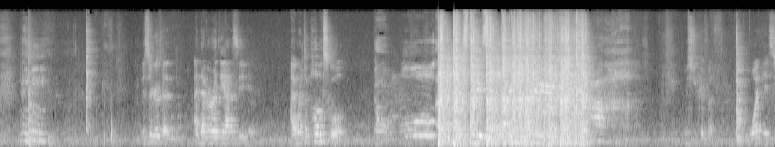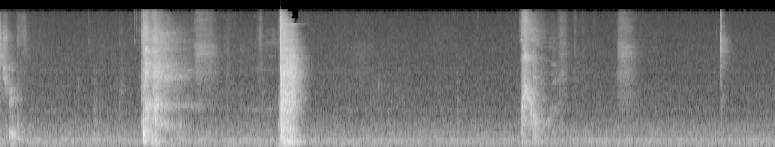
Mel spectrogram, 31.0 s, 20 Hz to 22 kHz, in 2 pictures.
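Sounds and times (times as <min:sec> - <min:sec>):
fists pounding on table: 0:08.7 - 0:11.9
person sneezing: 0:18.3 - 0:19.8, 0:25.9 - 0:26.9.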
